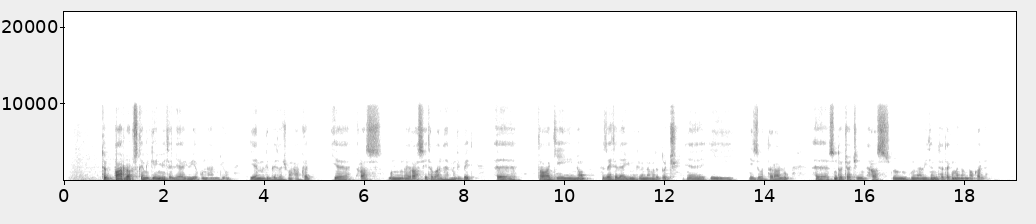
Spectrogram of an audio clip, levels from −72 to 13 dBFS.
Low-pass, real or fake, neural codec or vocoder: 9.9 kHz; fake; vocoder, 22.05 kHz, 80 mel bands, WaveNeXt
